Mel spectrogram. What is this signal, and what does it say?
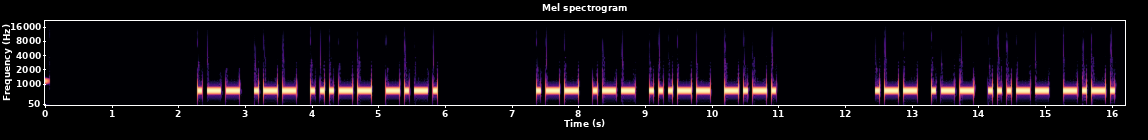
Morse code, heard as a keyed tone, about 17 wpm, 700 Hz. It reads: WW3C WW3C WW3C
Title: USA Call Signs - 4 Characters - Repeated 3x - 17wpm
